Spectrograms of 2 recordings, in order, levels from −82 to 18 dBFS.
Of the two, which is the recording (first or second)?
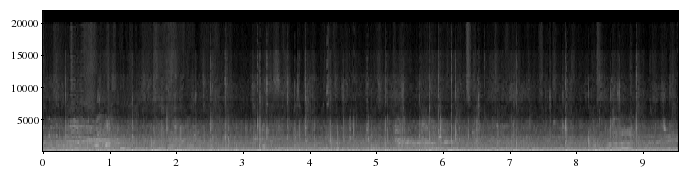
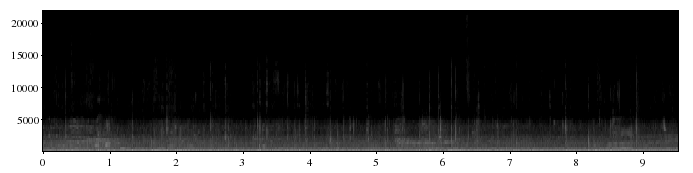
first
